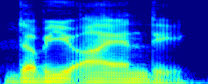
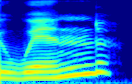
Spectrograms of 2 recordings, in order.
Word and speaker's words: wind: W-I-N-D. Can be wind, rhyming with send. That's the noun, moving air. Or wind, rhyming with find. That's the verb meaning to turn or coil something, like winding a clock or a string.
